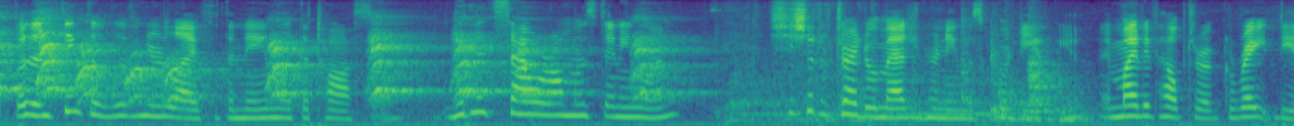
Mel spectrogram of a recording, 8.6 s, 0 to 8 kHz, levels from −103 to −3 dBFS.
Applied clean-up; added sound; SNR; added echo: none; Dog; 4 dB; none.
